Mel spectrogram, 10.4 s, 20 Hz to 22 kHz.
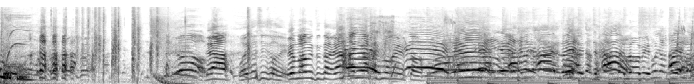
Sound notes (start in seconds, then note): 2.0 laughing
